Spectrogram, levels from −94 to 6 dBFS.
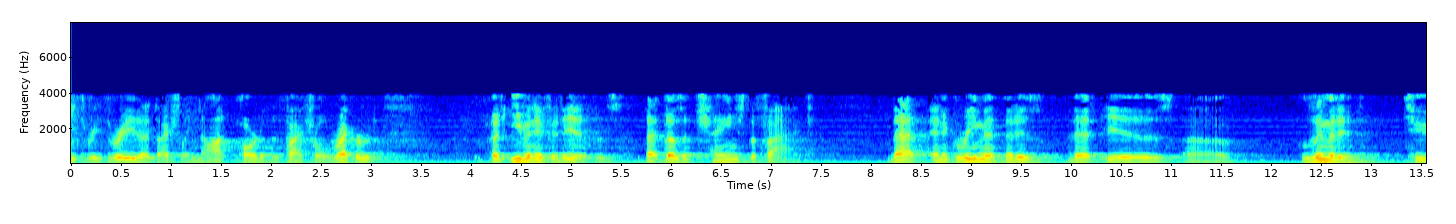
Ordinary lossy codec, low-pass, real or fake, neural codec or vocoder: AAC, 16 kbps; 7.2 kHz; real; none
